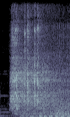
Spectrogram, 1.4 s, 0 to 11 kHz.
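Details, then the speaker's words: Honda Supra X 125 Helm-in 2018, which stalls suddenly on long rides and is hard to start when hot, started cold: starter catches and the single fires straight away into an even putter; normal cold start. "dengan kondisi seperti ini motor ini dalam keadaan normal di saat posisi dingin"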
